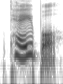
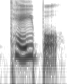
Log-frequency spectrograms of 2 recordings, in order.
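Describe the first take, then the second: First: The first vowel glides up into an 'ee' sound. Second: The same.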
